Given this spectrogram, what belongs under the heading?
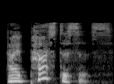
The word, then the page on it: hypostasis: British English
